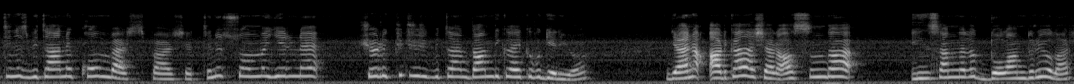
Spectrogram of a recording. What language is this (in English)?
Turkish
